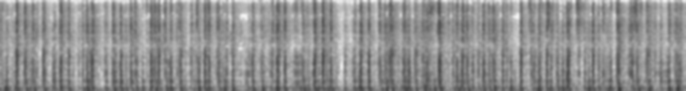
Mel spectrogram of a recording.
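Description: A clear plastic bottle with a white cap, partly filled with liquid and held upright, is tapped on its sides with long nails and fingertips. The result is a fast, steady stream of short, dry plastic clicks and taps with a dull low body and almost no ring.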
